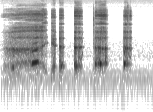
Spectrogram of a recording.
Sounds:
Respiratory sounds, Breathing

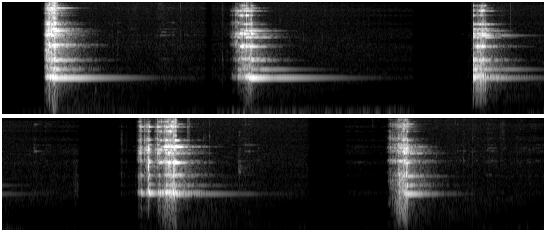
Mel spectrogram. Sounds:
Chink, Glass

